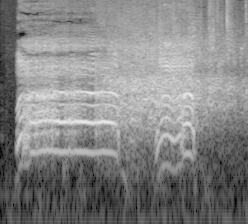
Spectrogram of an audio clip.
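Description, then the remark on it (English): A goat screams loud at a gravel pit: one long, strained, human-like cry, then after a short pause a second, shorter wavering scream. No one speaks. “We actually have footage of the goat's reaction on seeing the gravel pit.”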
